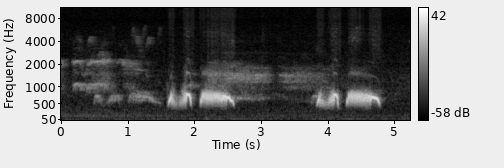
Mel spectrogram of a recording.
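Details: Spotted dove in thổ-pha-thúc-rút-đấu cooing style, prompting newly caught doves to join in; soft introductory notes, then two strong phrases of a clipped double coo and a sustained coo, with faint higher chirps behind.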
